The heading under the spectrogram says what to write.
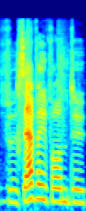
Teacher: we do say the s like a z because it's before a vowel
